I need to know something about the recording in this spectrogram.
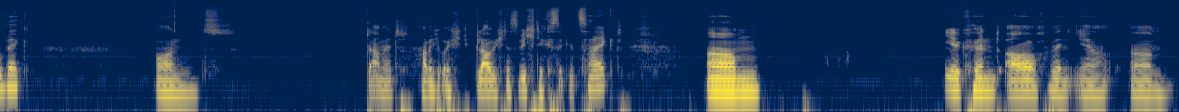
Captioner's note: ehm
